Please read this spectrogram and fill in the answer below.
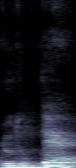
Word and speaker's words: Ludum Dare: Ludum Dare, or Ludum Dare, the English pronunciation, is a jam, kind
